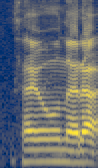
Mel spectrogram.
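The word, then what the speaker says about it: さよなら: 땐 어떻게 한다고 사용하라 사요나라 해보세요 사요나라 여기서도 우울을 발음한다 라기보다는 요를 길게하는 느낌이에요 사요나라 이렇게요 사용해라 무조건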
